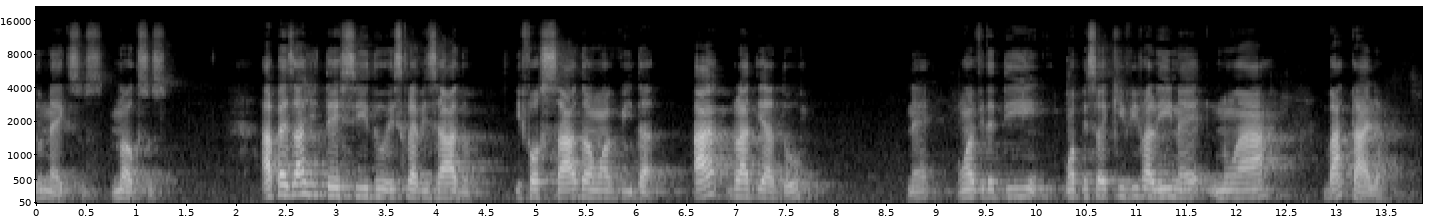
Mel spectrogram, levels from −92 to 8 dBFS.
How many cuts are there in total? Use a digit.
0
